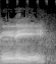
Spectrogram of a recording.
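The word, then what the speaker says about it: 理: is r r is a Chinese character pronounced by the Chinese Lee which almost all of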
